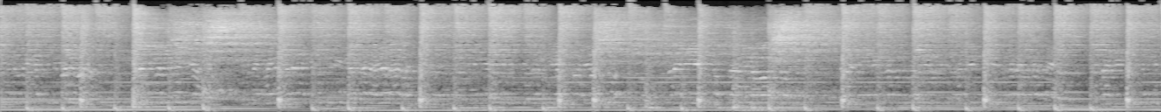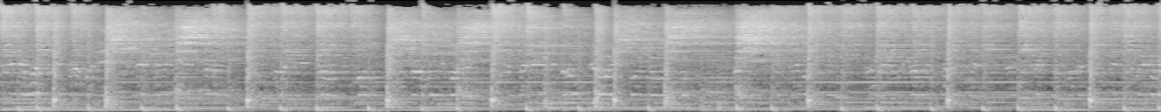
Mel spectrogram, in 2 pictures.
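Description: An acoustic drum kit with Meinl cymbals played to a steady beat of kick, snare and cymbals, along with a recorded worship song whose bass line moves underneath.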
